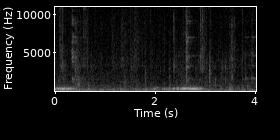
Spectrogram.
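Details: Loft racing pigeons in Oradea, Romania, with chicks one to two days old, 29 March 2015. Two deep, burbling coos, one at the opening and one after a quiet stretch, over faint indoor clatter.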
